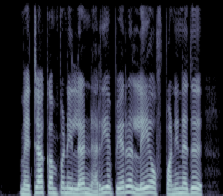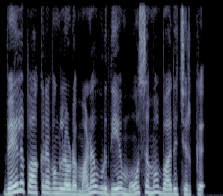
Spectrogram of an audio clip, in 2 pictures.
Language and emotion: Tamil, sad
